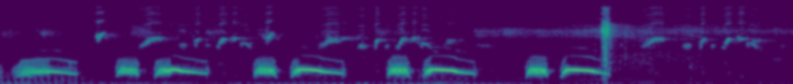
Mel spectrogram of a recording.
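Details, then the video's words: ['Spotted dove kept as a Central Highlands decoy bird, giving mellow two-part coos, a brief note then a longer falling one, repeated about four times, followed by a sharp click and twittering small birds.'] "Chim Cu gáy mồi đỉnh tây nguyên"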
